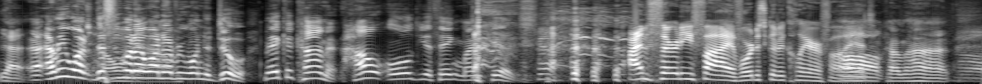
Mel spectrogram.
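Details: Adult men talking in a small room; ordinary speech.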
